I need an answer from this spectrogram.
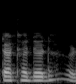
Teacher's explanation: जिन व्यंजनों के उच्चारण मूर्धा से होता है इस प्रक्रिया में जीभ मूर्धा को स्पर्श करती है। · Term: मूर्धन्य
